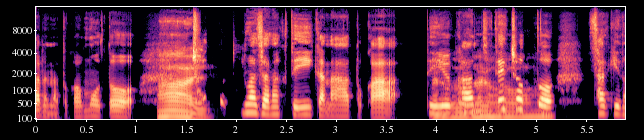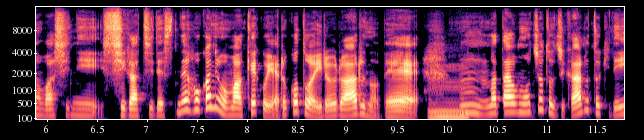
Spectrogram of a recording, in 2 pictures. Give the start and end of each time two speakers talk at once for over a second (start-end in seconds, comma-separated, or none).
3.9-5.2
